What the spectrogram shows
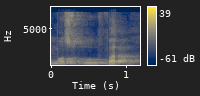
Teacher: فو واو مدہ ہے، فا کو تائے مربوطہ سے ملانا ہے، ہاں میں تبدیل ہو جائے گی مصفوفہ اور اس پہ سانس جاری رکھنی ہے پڑھتے ہوئے.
